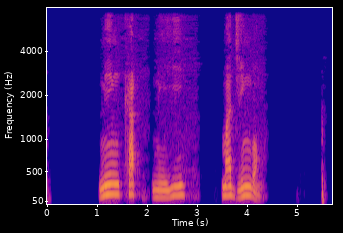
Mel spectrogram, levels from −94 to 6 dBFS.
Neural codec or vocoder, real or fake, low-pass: none; real; 7.2 kHz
